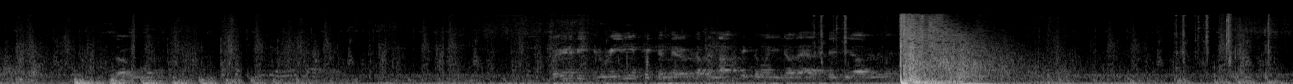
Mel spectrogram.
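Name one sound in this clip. A game character's footsteps patter on wooden floors.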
